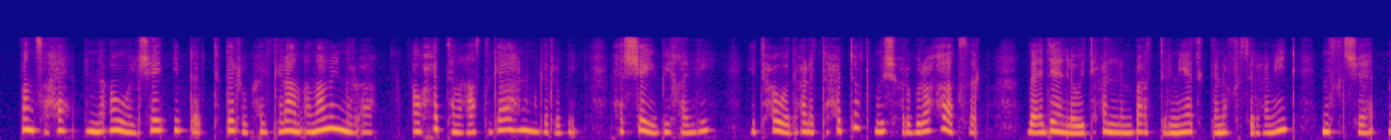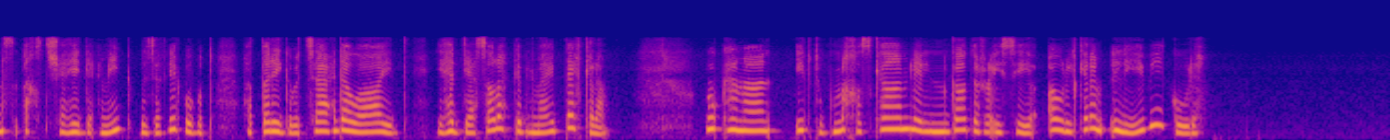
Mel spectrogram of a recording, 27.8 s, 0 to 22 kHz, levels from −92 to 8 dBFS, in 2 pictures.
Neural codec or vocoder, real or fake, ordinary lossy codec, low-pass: codec, 16 kHz in and 24 kHz out, 1 kbps, XY-Tokenizer; fake; MP3, 64 kbps; 7.2 kHz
